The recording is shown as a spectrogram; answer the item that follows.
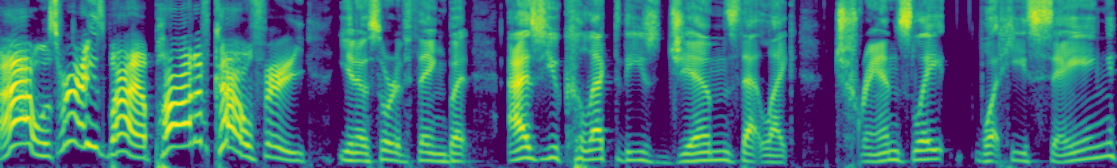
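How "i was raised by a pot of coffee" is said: very high, very loud, shrill, swooping sing-song. Describing a game's character by imitating his lines: Homsar voice. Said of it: "sitting there just doing his".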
